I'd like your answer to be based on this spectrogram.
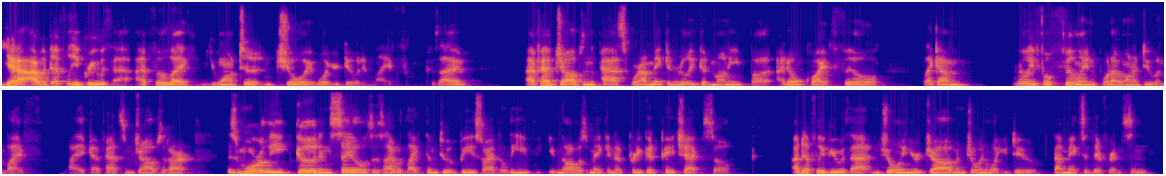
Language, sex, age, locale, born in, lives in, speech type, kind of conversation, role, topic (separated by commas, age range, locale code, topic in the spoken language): English, male, 20-24, en-US, United States, United States, conversation, unstructured, none, How do you balance pay, prices, and what feels fair at work?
